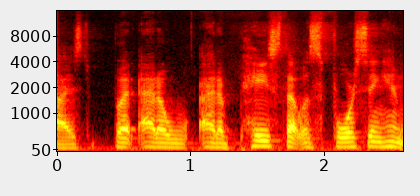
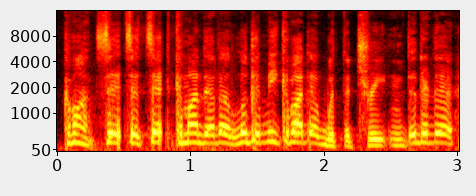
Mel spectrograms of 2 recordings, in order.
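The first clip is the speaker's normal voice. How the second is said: high, pleading treat-waving chatter; frantic owner; 12 semitones higher than usual. Retold or imitated. Owner pleading with dog over treat, high frantic chatter. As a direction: mimic a flustered owner begging the dog. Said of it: "not be like".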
